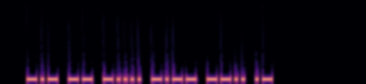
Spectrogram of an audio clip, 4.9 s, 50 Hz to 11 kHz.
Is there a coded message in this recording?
Yes: Morse code from 0.4 to 3.6 s, heard as a keyed tone, about 26 wpm, 700 Hz. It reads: KM6YZA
